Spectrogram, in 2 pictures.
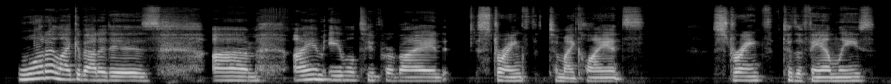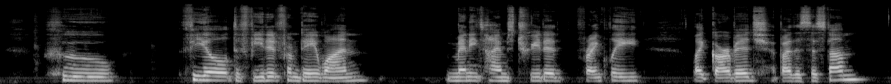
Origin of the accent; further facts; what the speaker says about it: South San Francisco, California, United States; originally, I'm from South San Francisco. We called it South City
